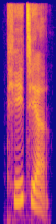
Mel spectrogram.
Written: 体检

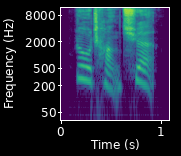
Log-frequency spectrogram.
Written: 入场券

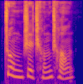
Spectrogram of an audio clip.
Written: 众志成城

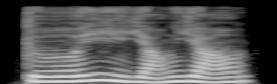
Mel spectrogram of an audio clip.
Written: 得意扬扬

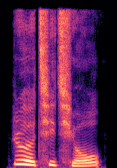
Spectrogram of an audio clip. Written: 热气球

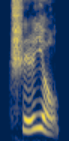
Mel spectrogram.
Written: 持有

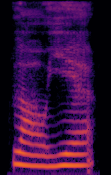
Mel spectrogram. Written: 姥爷

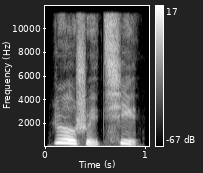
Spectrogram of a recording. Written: 热水器

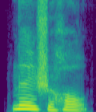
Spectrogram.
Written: 那时候

